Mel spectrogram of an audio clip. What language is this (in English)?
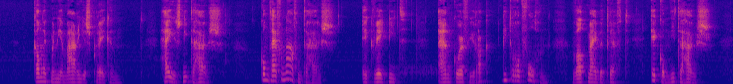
Dutch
